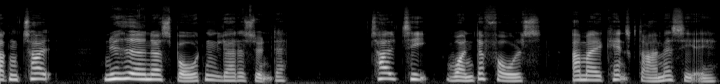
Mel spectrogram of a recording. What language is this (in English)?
Danish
